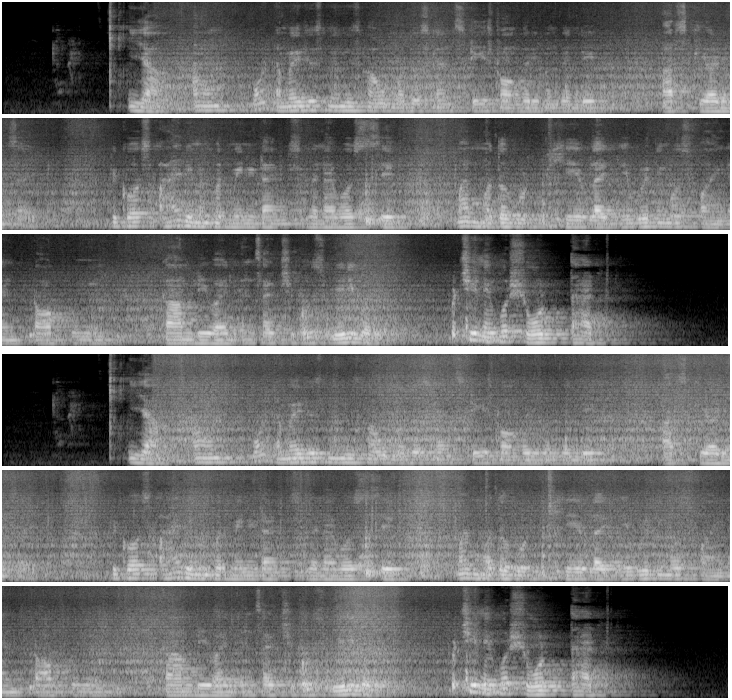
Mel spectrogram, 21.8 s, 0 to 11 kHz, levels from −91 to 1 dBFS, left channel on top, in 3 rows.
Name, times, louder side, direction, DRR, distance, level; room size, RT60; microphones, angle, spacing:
voice 1, 1.3-2.2 2.5-6.0 6.6-7.6 8.4-11.3 11.8-15.6 16.2-18.4 19.0-20.6, equal, 15° left, 1 dB, 2.8 m, -20 dB
sound 1, 1.5-19.3, right 2 dB, 75° right, 2.4 m, -28 dB
25.0 x 16.5 x 8.7 m, 1.3 s
head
